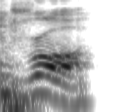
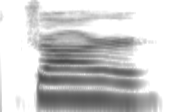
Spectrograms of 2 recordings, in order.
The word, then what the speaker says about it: drawer: It's like people are like, open the drawer. But it's drawer. And they'll spell it, it's drawer. Drawer.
